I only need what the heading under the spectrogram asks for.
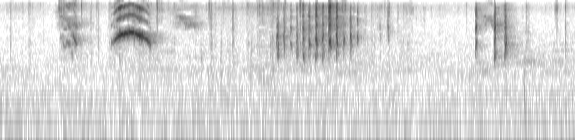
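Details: Pet budgerigars singing: a clear ringing rising-falling chirp, then a stretch of rapid scratchy chatter and a short burst of clicking twitter.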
